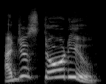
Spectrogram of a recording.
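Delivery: exasperated. Real, not acted. Exasperated, high and loud.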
